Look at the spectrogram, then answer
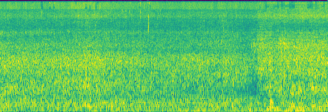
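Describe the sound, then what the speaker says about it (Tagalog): Steady wash of ocean surf at a beach resort shoreline, a constant broad roar with light wind noise across the microphone and no talking. "Andito kami sa beach resort."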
